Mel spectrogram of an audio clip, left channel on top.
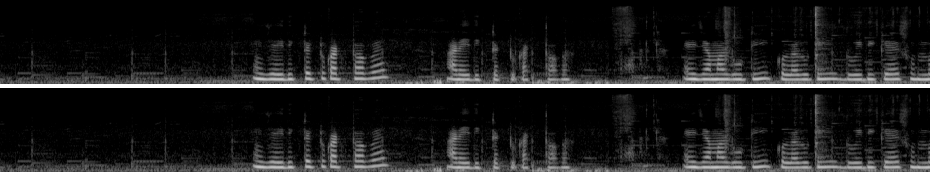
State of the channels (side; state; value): both; identical; correlation 1.00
